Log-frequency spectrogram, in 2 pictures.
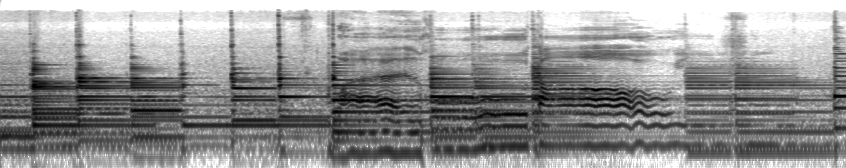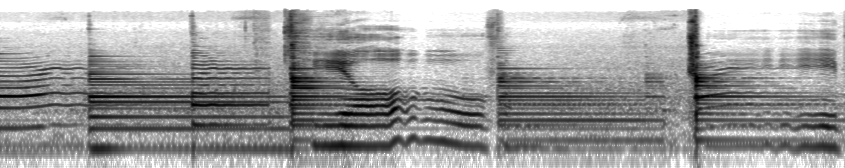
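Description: Guqin (seven-string Chinese zither) played solo: single plucked notes and chords ring on, with wavering vibrato on held notes and sliding pitch glides made by the left hand moving along the string.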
